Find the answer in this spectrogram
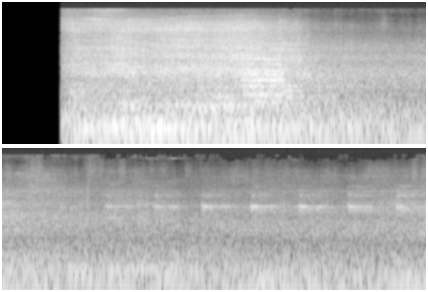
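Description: NJ Transit train running through the station, loudest in the first few seconds with a low drone and rumble, then easing off. From about six seconds in, a faint high tone repeats about every two thirds of a second.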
